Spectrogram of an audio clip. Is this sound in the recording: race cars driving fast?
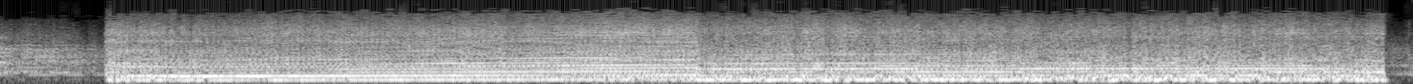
yes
